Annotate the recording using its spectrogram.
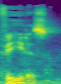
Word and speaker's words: fajitas: Yeah, the one exception being Chili's had fajitas. – Mm. – Fajitas. – Mm. – Why? – That's how it's pronounced.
